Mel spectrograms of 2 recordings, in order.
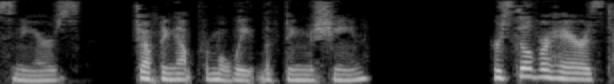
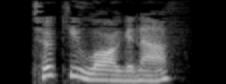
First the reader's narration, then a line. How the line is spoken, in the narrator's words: Maven chuckles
